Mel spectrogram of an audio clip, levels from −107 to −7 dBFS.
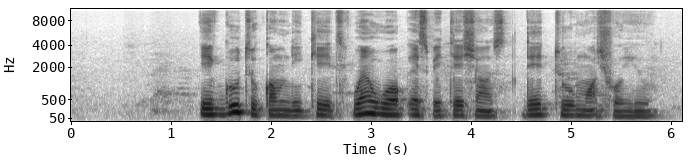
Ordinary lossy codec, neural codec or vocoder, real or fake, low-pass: none; vocoder, 22.05 kHz, 80 mel bands, Vocos; fake; none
